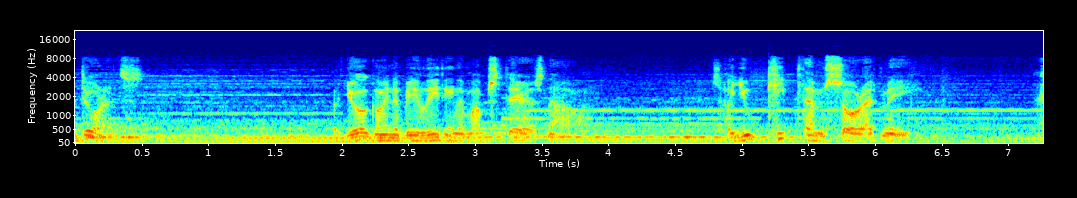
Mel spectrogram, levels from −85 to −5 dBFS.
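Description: At 2.79 to 2.84 s there's a stretch of lost LE Audio frames, about 37.5 ms, which fits roughly five 7.5 ms LC3 frames. The decoder patches it by replaying the last spectrum with scrambled signs, so the sound briefly turns into a noisy smear that starts to fade.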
